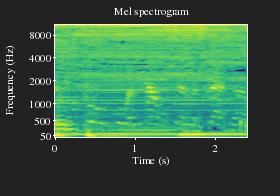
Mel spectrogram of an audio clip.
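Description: Electric tattoo machine buzzing steadily as the artist works the needle into skin, a little louder from about one and a half seconds in.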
